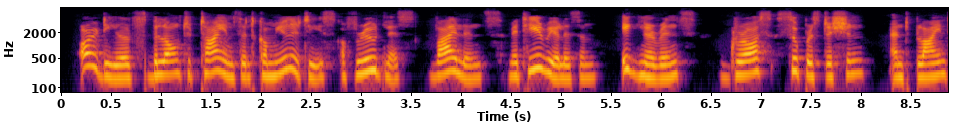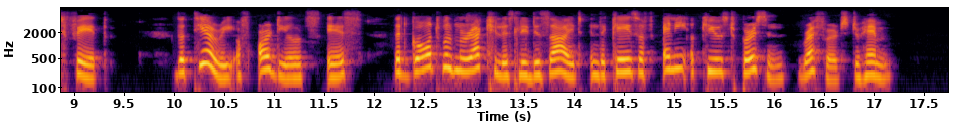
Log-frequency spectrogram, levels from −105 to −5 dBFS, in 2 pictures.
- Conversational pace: No, slow, 120 wpm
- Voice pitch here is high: Yes, high, 200 Hz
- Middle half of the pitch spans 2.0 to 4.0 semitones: No, average, 4.8 semitones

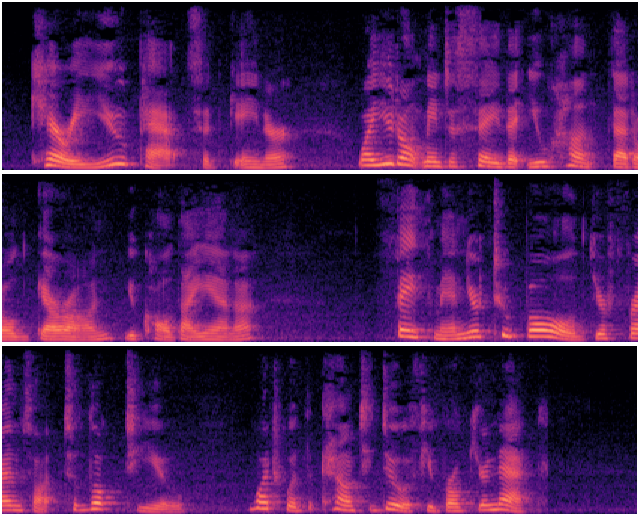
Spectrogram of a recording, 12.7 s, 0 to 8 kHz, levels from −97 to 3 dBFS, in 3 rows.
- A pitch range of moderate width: No, wide, 8.7 semitones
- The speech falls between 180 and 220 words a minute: Yes, average, 195 wpm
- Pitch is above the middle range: Yes, high, 200 Hz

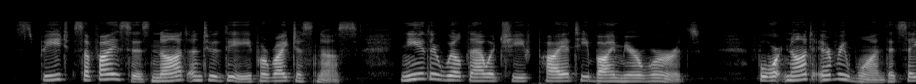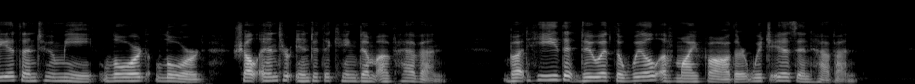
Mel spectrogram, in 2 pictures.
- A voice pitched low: No, medium, 165 Hz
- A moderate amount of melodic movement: Yes, average, 4.0 semitones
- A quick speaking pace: No, average, 145 wpm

